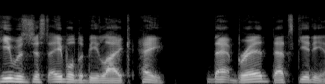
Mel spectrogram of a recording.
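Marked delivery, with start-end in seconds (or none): 1.4-3.3 put-on matter-of-fact tone, higher and louder. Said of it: "it's said so matter-of-factly".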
